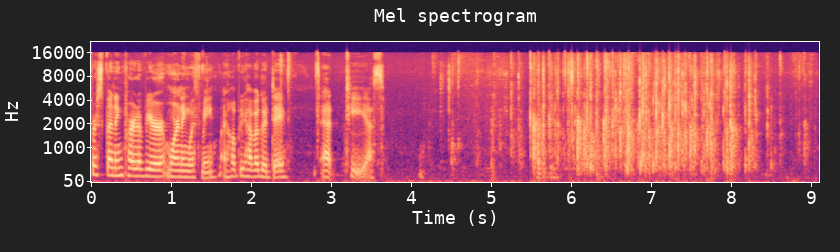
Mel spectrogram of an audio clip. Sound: applause

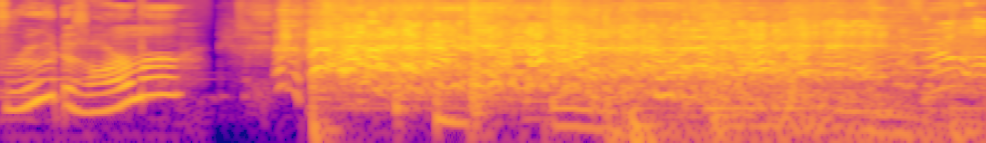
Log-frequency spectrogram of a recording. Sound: laughing

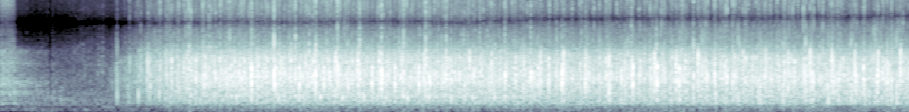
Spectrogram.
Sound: cheers and applause

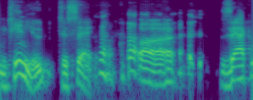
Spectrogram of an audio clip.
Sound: laughing

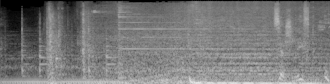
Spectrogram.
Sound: elevator bell dings

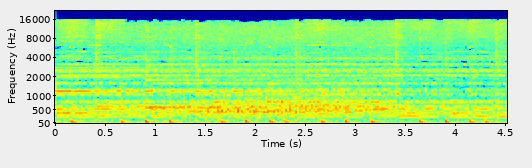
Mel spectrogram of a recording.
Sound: wind blows

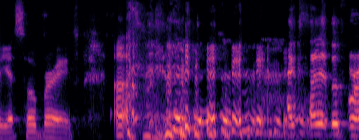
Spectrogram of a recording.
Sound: laughs

